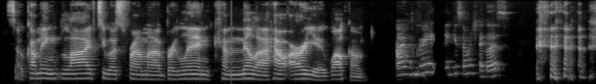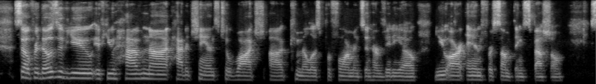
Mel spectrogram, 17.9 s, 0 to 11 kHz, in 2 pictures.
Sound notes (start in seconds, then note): 8.0 laughing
